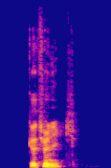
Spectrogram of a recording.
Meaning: cationic
- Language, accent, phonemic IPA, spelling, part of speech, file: French, France, /ka.tjɔ.nik/, cationique, adjective, LL-Q150 (fra)-cationique.wav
